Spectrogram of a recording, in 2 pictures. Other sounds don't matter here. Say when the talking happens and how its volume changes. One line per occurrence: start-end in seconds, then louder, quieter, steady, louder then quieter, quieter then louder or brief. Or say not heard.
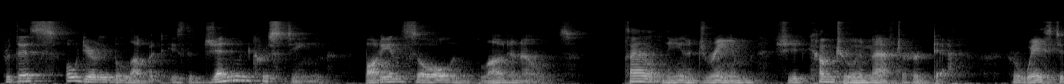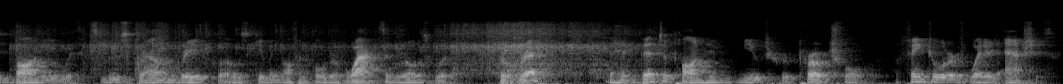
0.1-21.1 steady.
